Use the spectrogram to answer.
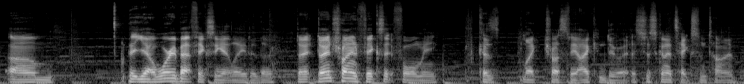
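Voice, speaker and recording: A man's voice: lowish voice, fairly quick, pushed and bright, faint music behind. A man from Australia, an indie game developer, chatting casually on a livestream, rambling with many fillers and restarts. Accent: Australian with some American sounds.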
